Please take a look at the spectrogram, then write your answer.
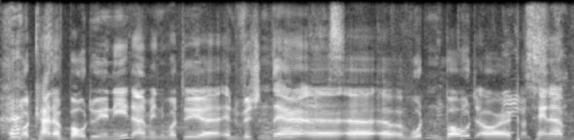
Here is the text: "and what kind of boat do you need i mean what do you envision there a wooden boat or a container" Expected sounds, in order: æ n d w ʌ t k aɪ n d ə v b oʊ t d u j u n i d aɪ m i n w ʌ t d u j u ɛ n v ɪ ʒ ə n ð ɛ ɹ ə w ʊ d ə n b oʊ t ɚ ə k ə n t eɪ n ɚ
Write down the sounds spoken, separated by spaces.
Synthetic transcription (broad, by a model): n w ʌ t k aɪ n d ə v b oʊ t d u j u n i d aɪ m i n w ʌ t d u j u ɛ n v ɪ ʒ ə n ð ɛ ɹ ə w ʊ d n b oʊ t ɚ ə k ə n t eɪ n ɚ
